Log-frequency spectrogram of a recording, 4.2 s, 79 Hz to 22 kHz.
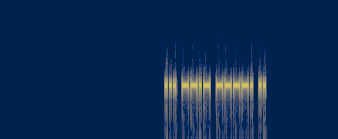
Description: Morse code, heard as a keyed tone, about 46 wpm, 700 Hz. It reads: SQ9I
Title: DXCC-100 Call Signs - 4 Characters - Repeated 3x - 45wpm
